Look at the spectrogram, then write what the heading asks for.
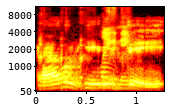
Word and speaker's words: Lud: You get on our case all the time for mispronouncing what is very obviously L-U-D is Lud.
